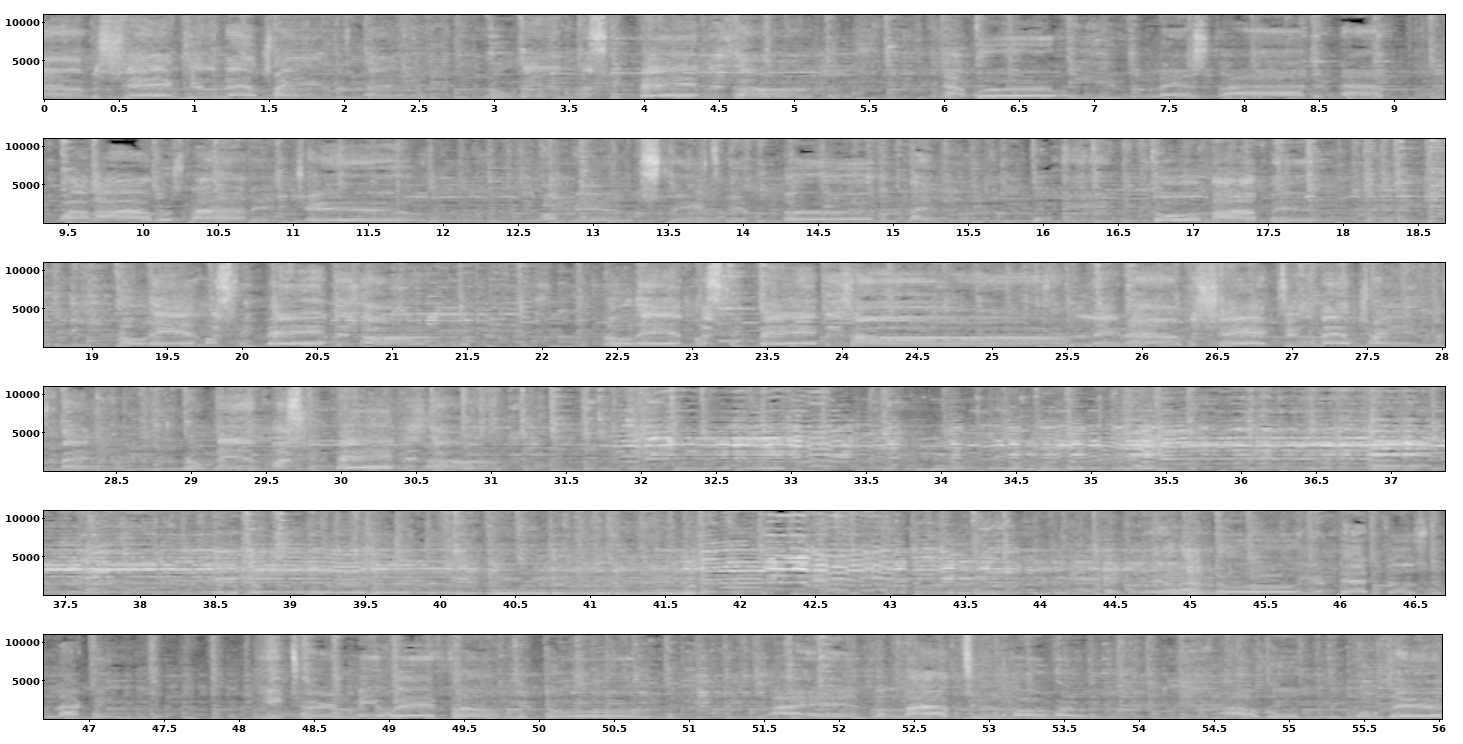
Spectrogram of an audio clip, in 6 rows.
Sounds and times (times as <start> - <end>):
Music: 0.0 - 56.0.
